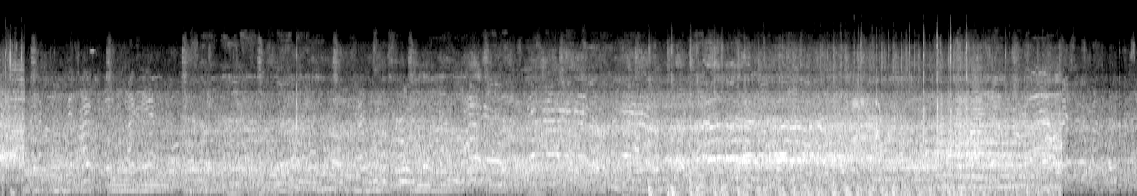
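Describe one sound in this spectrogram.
A large crowd of young people cheers and shouts loudly in an echoing hall.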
